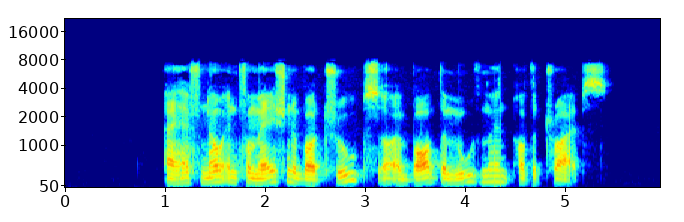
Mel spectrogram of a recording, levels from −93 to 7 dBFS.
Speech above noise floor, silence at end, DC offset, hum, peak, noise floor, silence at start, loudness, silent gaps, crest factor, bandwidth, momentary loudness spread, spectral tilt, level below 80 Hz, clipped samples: 63 dB; 0.55 s; under 0.1%; none; -4 dBFS; -86 dBFS; 1 s; -23 LUFS; none; 20 dB; 8.2 kHz; 9 LU; -3 dB/octave; -66 dBFS; under 0.1%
